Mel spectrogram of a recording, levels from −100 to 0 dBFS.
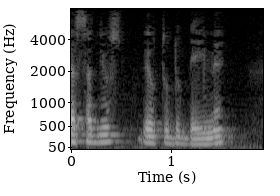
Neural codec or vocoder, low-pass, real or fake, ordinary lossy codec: none; none; real; none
